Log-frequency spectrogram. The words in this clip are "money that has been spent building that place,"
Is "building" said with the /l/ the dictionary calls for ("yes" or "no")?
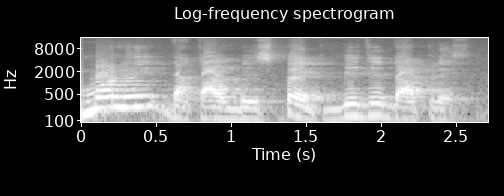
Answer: no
